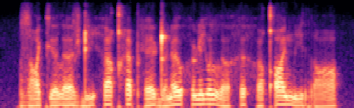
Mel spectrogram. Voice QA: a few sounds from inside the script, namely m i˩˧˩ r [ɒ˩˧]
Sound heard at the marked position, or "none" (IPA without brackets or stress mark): ɑ˩˧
